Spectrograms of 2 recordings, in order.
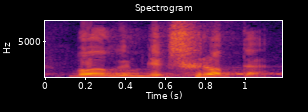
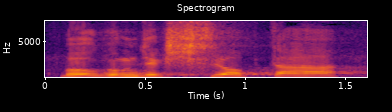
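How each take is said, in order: First: "싫었다" said as 스럽다, with an eu vowel; lower-pitched "싫었다" as seu-reop-da; rejected modern pronunciation. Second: "싫었다" said as 시롭다, with an i vowel; old "sir" pronunciation. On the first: Lecturer showing listeners the wrong form, "싫었다" as seu-reop-da. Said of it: "싫었다가 뭐예요? 그 말도 아니야". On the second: Lecturer showing listeners the proper old form, "싫었다" as si-rop-da. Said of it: "싫었다 그래야 돼". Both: Shown as a demonstration.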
